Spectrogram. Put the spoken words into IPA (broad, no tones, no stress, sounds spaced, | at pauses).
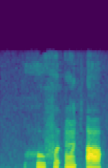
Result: h u f ə ʔ õ t͡sʼ ɑ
